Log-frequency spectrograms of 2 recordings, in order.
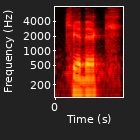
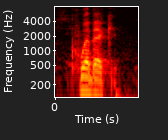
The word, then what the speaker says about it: Quebec: Or Quebec. I always pronounce Quebec in English.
